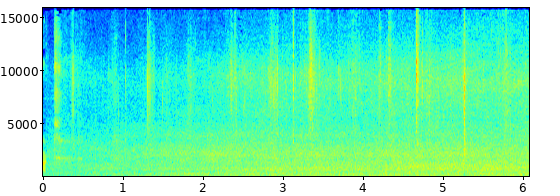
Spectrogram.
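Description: Tyre hiss from a car on a wet road, a steady rush that grows louder over the first few seconds as the car approaches, then holds.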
